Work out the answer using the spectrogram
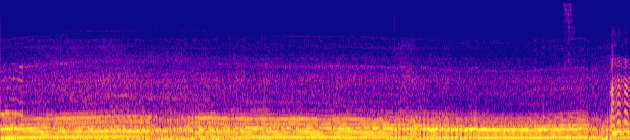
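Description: Motorcycle engine heard from the rider's seat, running steadily at a low cruising speed. Its pitch rises and dips slightly with the throttle, over a light rush of wind.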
